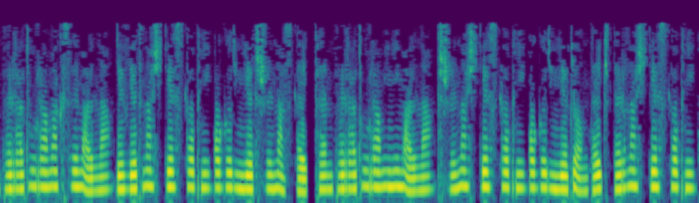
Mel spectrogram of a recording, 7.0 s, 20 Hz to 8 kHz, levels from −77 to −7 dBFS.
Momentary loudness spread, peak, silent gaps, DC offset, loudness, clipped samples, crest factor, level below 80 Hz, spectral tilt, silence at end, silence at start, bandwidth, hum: 3 LU; -2 dBFS; 3.10-3.14 s; 0.3%; -16 LUFS; under 0.1%; 12 dB; -48 dBFS; -8.5 dB/octave; 0 s; 0.05 s; 6 kHz; none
